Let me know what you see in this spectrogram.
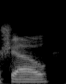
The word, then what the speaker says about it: Shough: You know, looking at Oregon at 9, I think that shows a lot of faith in Tyler Shough. Am I pronouncing that last name right? I don't even know. – That's how I've said it.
